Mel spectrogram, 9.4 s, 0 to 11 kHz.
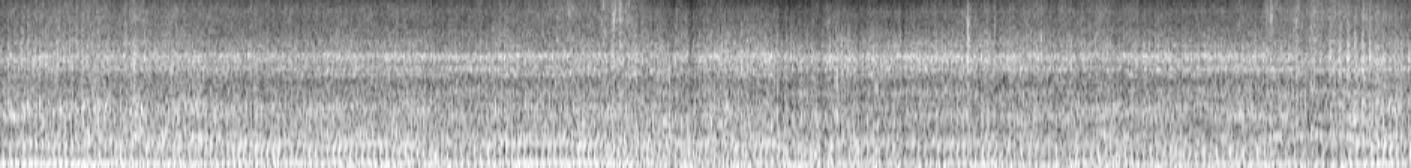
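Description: Yamaha XT250's air-cooled single-cylinder four-stroke engine running at a steady, even pace while the bike is ridden along the trail.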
